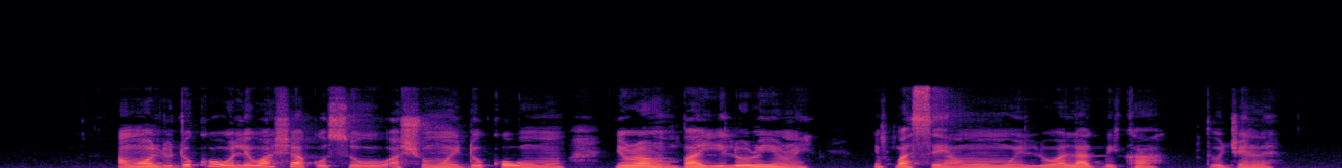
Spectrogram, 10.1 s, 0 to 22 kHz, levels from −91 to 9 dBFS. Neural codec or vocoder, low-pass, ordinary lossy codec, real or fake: none; none; none; real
